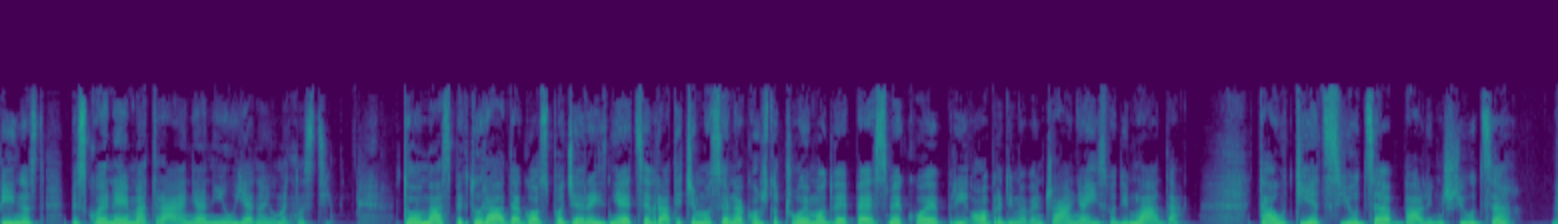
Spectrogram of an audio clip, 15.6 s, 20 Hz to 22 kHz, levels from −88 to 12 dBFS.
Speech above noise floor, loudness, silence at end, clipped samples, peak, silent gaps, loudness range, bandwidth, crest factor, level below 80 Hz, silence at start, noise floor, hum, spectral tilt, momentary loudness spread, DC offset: 23 dB; -25 LUFS; 0 s; under 0.1%; -12 dBFS; none; 3 LU; 13.5 kHz; 12 dB; -58 dBFS; 0 s; -47 dBFS; none; -6 dB/octave; 10 LU; under 0.1%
